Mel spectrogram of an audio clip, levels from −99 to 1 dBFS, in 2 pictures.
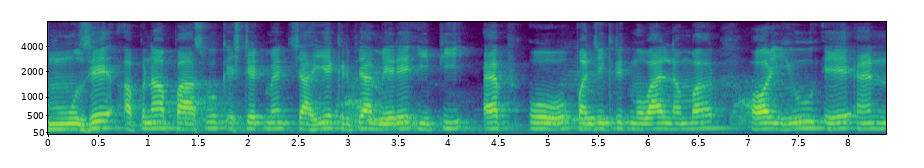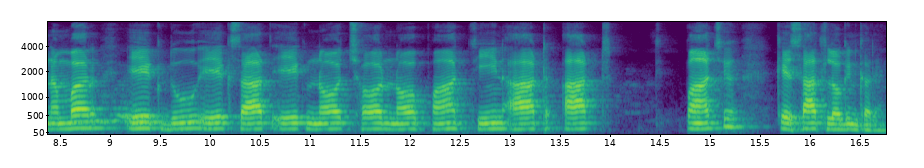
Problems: background sounds at intervals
